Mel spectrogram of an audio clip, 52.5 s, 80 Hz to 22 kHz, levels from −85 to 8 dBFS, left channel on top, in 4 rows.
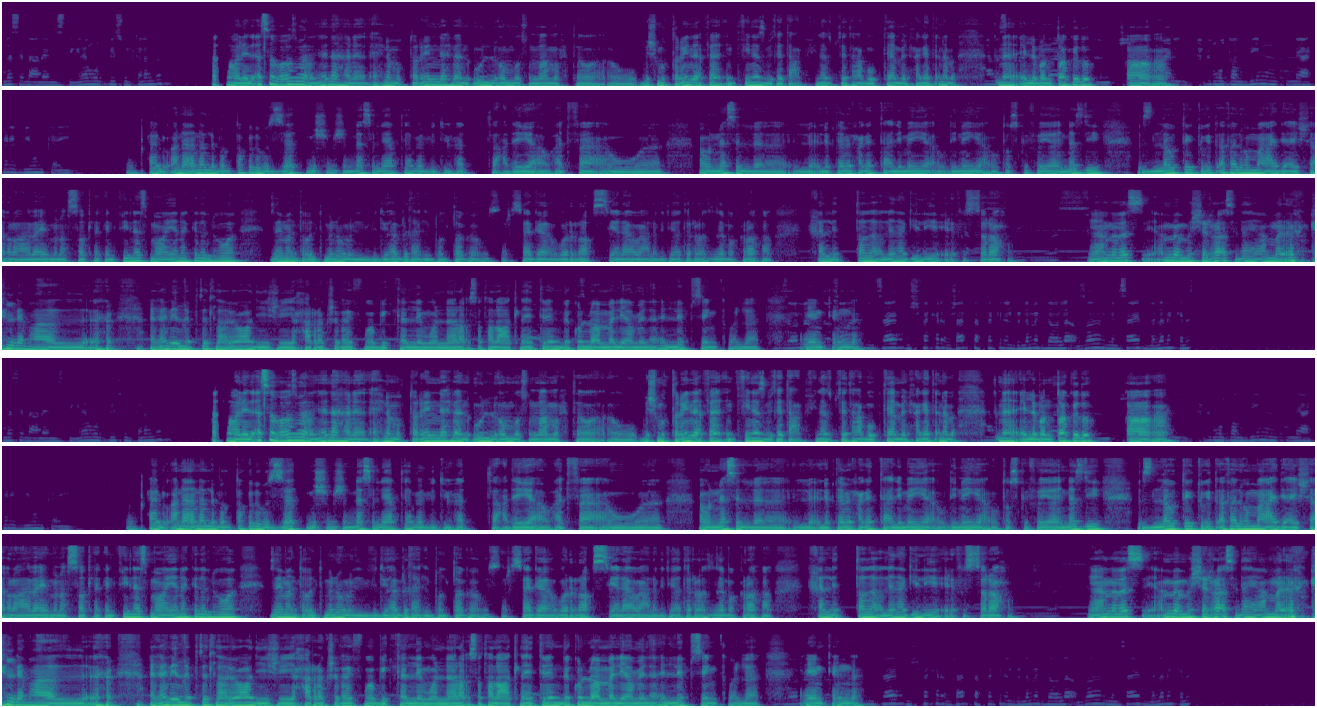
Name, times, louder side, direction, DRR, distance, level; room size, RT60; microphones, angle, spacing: voice 1, 0.0-1.7 9.8-13.9 35.6-37.5 44.5-45.4 47.1-51.3, left 2 dB, 65° left, 5.4 m, -59 dB
voice 2, 2.1-10.9 11.3-11.7 14.4-36.4 37.1-48.0, right 3 dB, 35° right, 0.3 m, -30 dB
sound 1, 31.4-45.6, left 1 dB, 35° left, 6.1 m, -68 dB
head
